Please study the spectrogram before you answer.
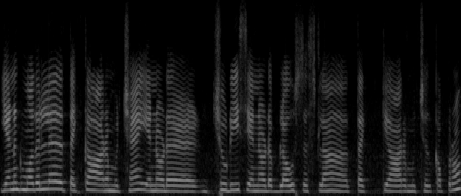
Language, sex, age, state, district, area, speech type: Tamil, female, 18-30, Tamil Nadu, Viluppuram, rural, spontaneous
